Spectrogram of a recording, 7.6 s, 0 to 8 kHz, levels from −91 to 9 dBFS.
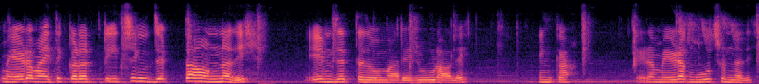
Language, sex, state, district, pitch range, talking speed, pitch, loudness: Telugu, female, Telangana, Karimnagar, 220-270 Hz, 110 wpm, 250 Hz, -17 LUFS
